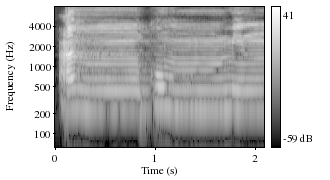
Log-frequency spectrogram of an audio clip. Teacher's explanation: عن کے نون میں اخفا ہے، اور کم کے میم میں غنہ ہے، اور من کے نون میں پھر اخفا ہے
